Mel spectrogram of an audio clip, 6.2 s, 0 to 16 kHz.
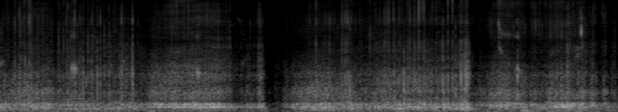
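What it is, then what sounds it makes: Foam microphone windscreen being scratched. A black, soft, porous foam windscreen on a microphone is scratched and rubbed by long metallic nails with both hands. The result is a dense, continuous low rumbling scratch with brief dips near 2.7 and 4.7 seconds.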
